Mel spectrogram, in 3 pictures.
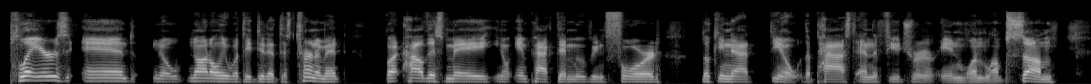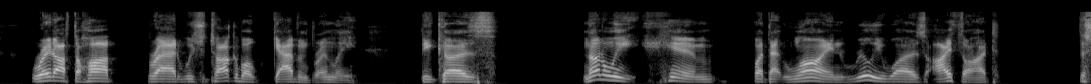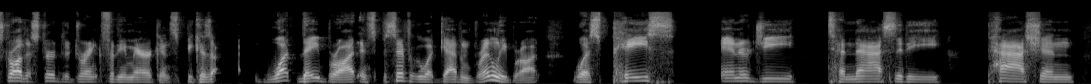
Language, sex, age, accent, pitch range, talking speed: English, male, 30-49, American, 115-145 Hz, 150 wpm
